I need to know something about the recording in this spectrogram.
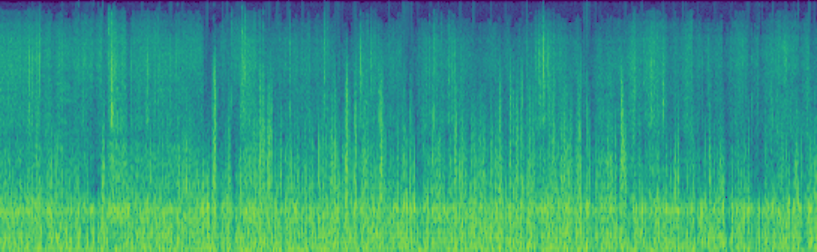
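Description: Wind buffeting the microphone of a camera moving at speed, a steady heavy rumble with frequent short clatters and rattles throughout.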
